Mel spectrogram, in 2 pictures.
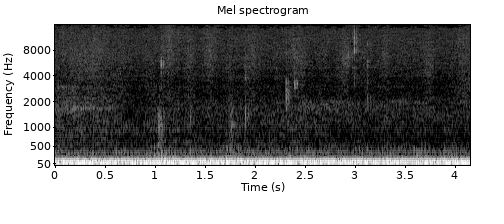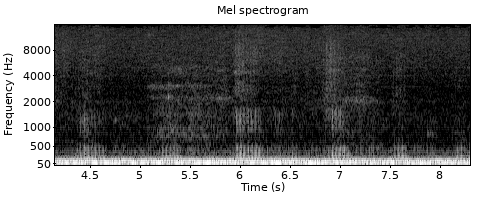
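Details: Pregnant long-haired tabby Gaia keeps up a continuous low purr while being petted in the evening. Small clicks and handling noises scatter across the deep, even rumble.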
